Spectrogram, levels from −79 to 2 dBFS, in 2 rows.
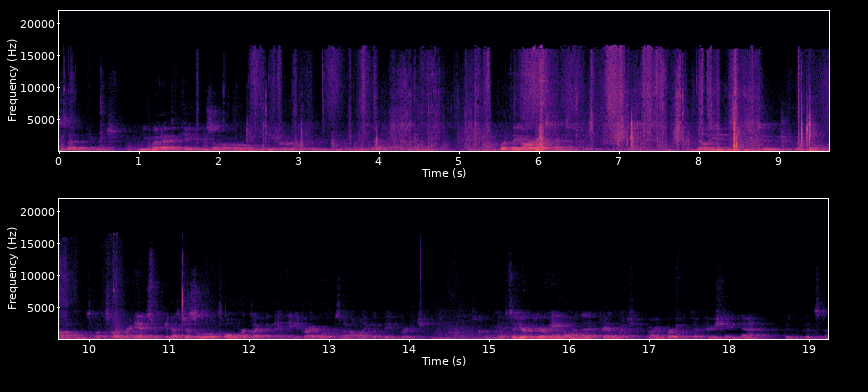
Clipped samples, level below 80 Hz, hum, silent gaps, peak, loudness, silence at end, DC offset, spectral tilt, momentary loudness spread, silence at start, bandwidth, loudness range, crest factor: under 0.1%; -76 dBFS; none; none; -6 dBFS; -36 LUFS; 0 s; under 0.1%; -3.5 dB/octave; 14 LU; 0 s; 17 kHz; 7 LU; 30 dB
